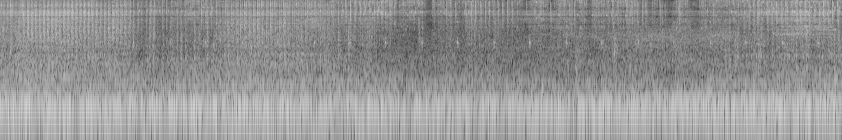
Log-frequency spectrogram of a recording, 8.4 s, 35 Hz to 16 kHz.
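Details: Infiniti G37xS driven slowly with low tire and mangled front axle, wheel hub already off: heavy low steady growl under car; worn front wheel bearing with failing CV axle.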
